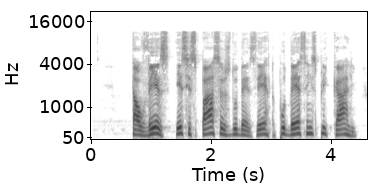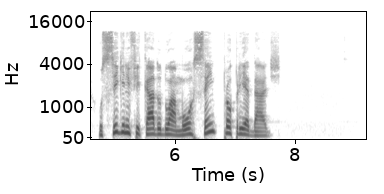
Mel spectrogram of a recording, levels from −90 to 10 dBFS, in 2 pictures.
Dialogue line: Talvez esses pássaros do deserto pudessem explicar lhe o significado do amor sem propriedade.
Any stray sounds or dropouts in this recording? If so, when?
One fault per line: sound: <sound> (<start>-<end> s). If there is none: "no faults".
no faults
